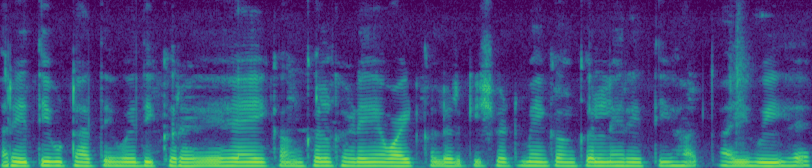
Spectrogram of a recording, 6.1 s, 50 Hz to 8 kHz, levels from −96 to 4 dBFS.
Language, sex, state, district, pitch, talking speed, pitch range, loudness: Hindi, female, Bihar, Vaishali, 175 Hz, 225 wpm, 170-180 Hz, -17 LUFS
